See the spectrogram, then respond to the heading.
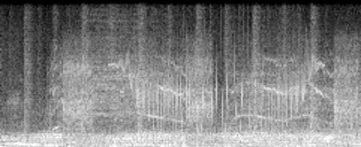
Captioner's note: drill whirring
